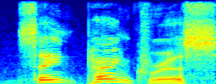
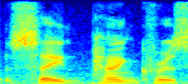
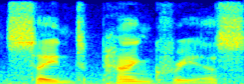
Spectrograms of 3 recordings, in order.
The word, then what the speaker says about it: St Pancras: times incidentally i know saint pancras is often mispronounced as saint pancreas so while i'm here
